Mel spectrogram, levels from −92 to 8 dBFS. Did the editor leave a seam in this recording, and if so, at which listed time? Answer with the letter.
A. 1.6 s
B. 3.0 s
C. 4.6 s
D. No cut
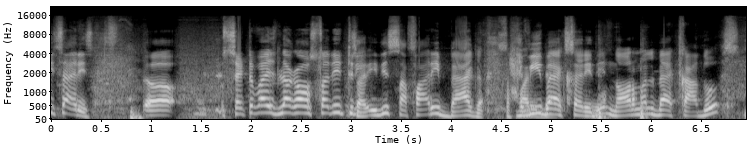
B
